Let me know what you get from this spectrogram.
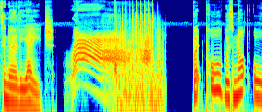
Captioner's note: Paul roaring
